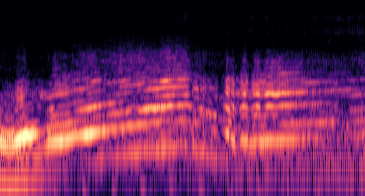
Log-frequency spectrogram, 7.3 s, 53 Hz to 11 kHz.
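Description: An off-road 4x4's engine revving, its pitch rising steadily for about four seconds, dipping briefly, then rising again more slowly.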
